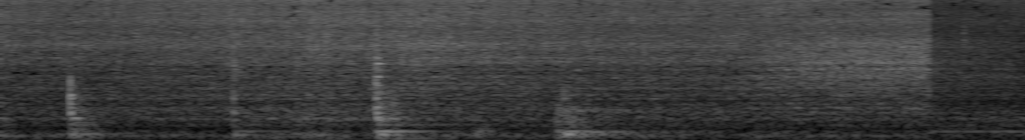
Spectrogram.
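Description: Onions fry in a pan for curry chicken, a loud continuous sizzle broken by several sharp stirring scrapes, the hiss dropping in level just before the end.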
